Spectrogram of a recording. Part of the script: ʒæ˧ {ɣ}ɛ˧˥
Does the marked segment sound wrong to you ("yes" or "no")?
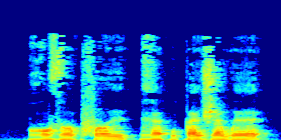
yes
